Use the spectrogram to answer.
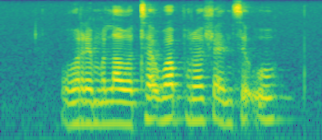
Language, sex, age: Northern Sotho, male, 25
